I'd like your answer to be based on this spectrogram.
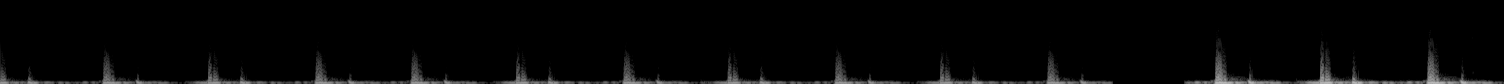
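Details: Mitral area auscultation: regular paired lub-dub heart sounds at about 57 beats a minute; normal heart sounds.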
